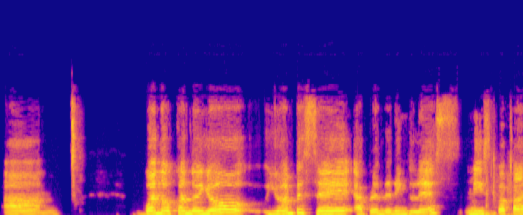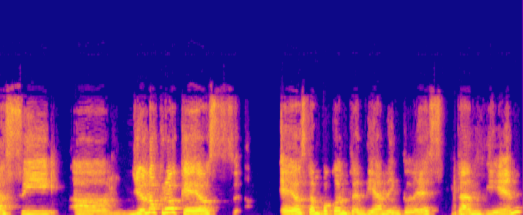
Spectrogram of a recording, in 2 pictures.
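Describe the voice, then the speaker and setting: A young woman student from Guatemala talks casually about her own experience. Her voice is a little high, and she feels her way hesitantly through her phrases. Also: lively intonation, measured pace, a bit bright. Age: young adult. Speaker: university student. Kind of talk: casual personal account in a panel.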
